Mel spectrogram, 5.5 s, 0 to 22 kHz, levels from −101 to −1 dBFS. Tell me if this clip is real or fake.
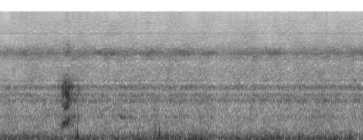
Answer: fake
